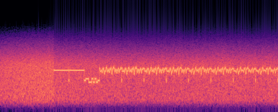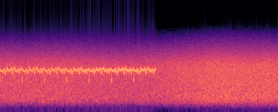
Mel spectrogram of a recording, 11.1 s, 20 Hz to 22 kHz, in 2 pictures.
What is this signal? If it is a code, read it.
SSTV (slow-scan television), Martin M1, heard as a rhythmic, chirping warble, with radio static.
